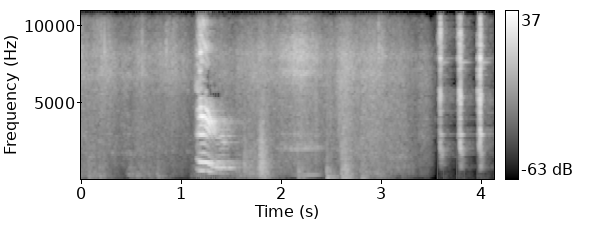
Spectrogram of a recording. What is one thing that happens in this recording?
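A bed creaks and thumps as a boy jumps on it.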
